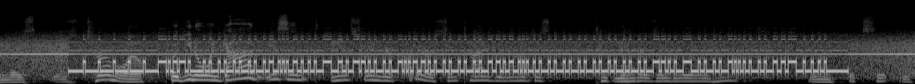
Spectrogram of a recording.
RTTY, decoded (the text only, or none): 26090 48826 94891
